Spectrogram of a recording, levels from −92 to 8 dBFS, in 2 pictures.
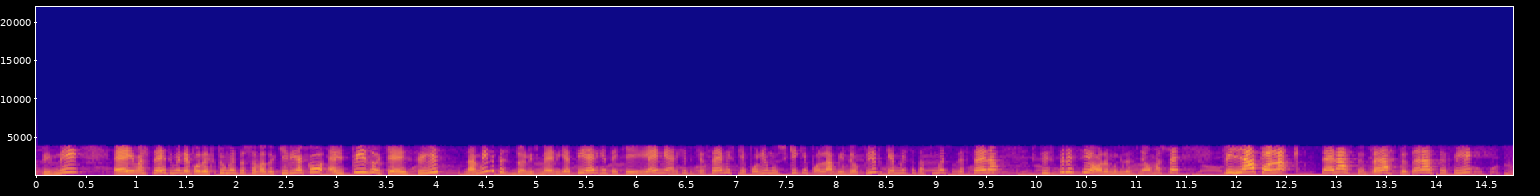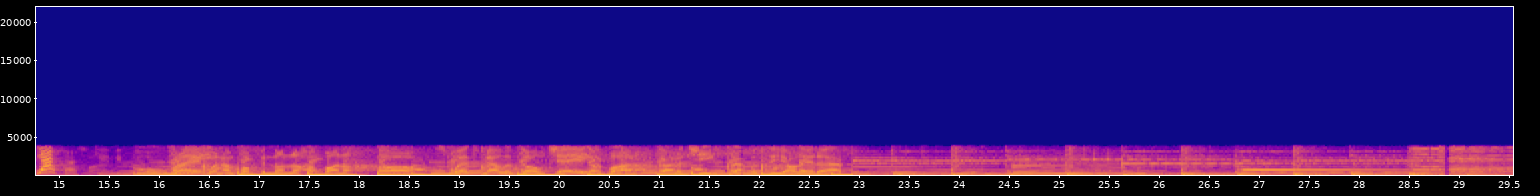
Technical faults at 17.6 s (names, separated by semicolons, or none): short concealed packet loss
